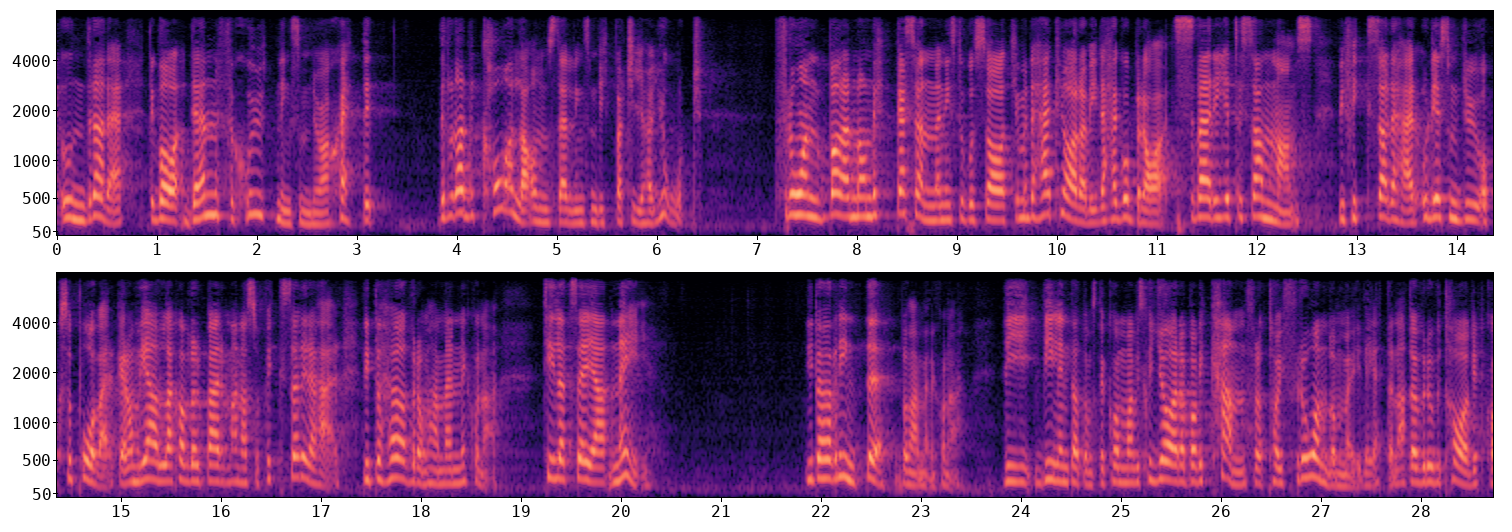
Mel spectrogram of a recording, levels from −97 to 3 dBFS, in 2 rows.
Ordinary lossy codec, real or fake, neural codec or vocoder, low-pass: none; fake; codec, 16 kHz, 0.8 kbps, ZipCodec; 7.2 kHz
